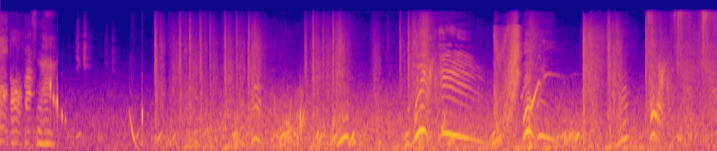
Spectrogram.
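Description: Bright video game music plays with chirpy, bouncy sound effects.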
